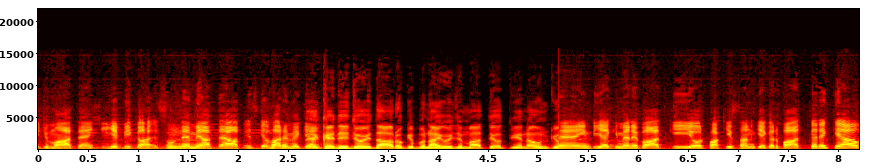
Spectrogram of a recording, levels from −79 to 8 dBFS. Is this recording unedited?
no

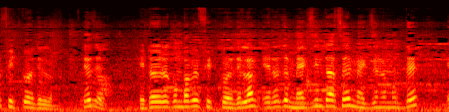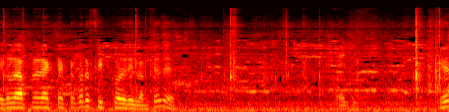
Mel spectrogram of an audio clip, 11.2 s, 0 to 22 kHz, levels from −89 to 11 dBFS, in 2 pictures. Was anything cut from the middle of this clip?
no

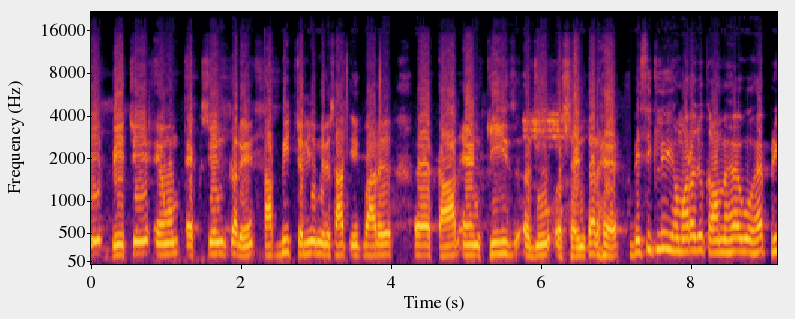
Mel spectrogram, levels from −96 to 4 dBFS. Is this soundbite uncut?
no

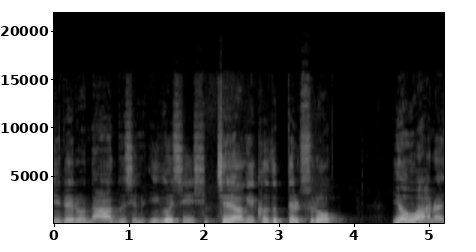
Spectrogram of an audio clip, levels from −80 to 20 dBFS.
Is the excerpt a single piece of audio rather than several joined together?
no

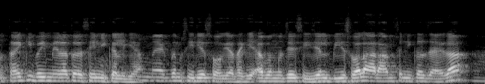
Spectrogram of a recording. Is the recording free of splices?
no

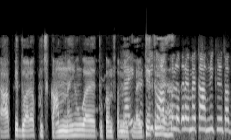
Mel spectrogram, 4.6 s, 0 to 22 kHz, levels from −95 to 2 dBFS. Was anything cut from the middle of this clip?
yes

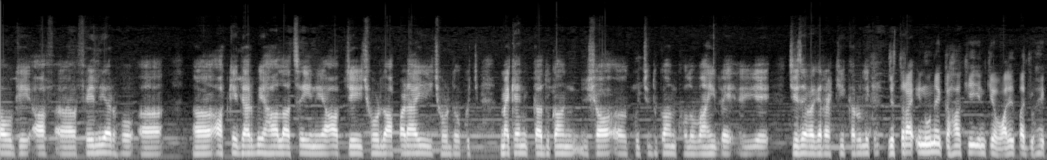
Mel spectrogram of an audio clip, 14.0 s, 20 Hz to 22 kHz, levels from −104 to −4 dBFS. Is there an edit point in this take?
yes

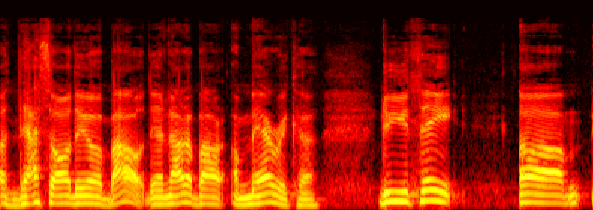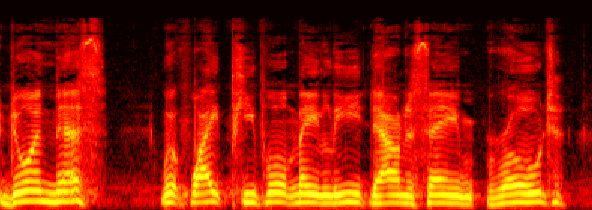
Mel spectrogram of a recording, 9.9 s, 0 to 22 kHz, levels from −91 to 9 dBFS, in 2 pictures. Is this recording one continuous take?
yes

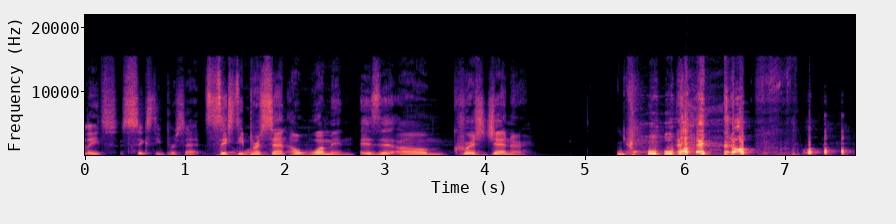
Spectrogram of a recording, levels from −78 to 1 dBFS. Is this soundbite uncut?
no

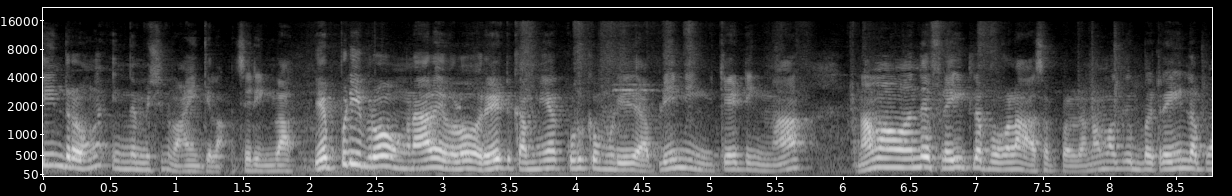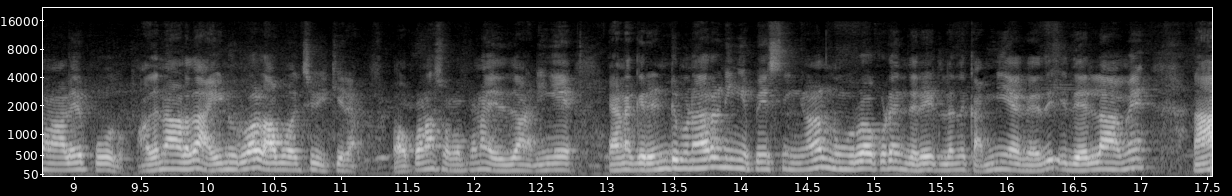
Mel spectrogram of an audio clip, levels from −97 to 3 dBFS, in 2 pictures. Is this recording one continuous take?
no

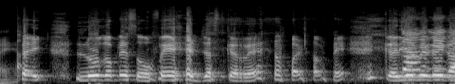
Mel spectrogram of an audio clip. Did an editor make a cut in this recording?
no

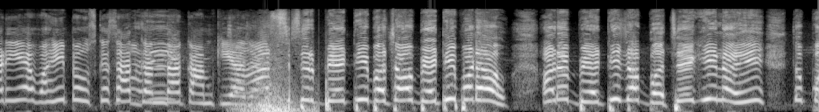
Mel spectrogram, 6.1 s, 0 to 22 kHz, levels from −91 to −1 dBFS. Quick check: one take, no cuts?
no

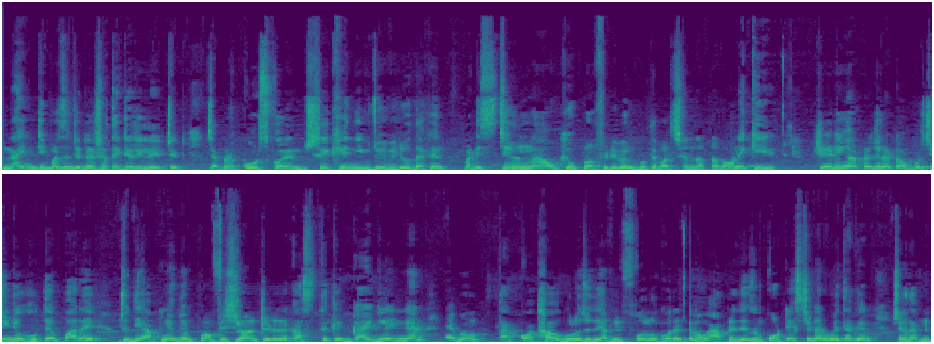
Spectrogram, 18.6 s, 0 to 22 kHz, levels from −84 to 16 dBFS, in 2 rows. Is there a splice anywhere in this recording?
yes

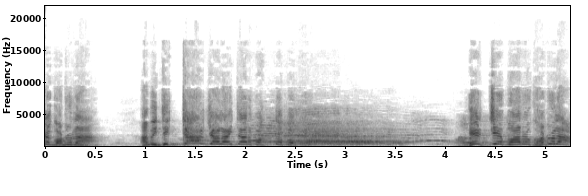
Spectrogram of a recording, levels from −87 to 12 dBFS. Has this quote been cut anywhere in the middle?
no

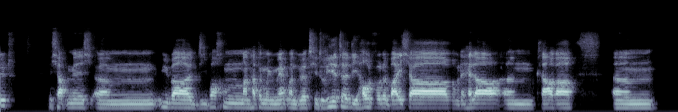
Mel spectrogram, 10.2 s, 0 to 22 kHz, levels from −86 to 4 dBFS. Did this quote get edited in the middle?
no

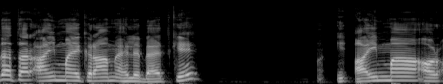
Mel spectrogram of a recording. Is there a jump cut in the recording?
no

